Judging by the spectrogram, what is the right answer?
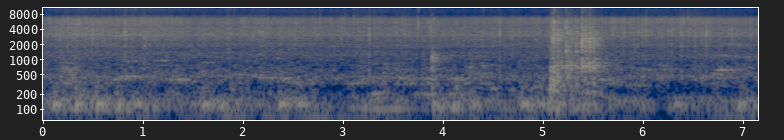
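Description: Chopped colocasia leaves and crushed coconut sizzling steadily in hot oil in an aluminium pot, with a brief louder clatter about five seconds in.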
